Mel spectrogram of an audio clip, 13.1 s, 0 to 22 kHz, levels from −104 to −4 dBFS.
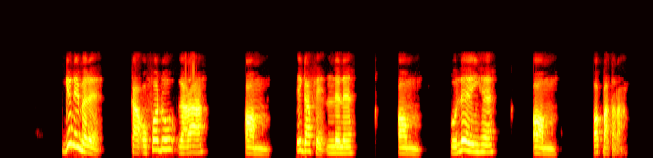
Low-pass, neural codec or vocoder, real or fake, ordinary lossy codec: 5.4 kHz; none; real; none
